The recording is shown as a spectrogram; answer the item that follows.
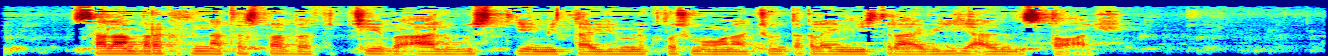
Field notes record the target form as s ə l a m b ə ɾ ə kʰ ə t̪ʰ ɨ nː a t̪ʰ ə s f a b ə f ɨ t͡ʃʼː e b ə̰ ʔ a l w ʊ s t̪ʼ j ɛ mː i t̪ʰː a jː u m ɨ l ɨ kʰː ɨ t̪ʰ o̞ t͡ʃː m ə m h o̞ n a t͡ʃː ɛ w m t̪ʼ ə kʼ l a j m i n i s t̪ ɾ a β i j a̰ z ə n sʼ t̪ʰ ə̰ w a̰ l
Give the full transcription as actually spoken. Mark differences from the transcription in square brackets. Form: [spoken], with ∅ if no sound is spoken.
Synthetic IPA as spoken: s ə l a m b ə ɾ ə kʰ ə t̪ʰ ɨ nː a t̪ʰ ə s f a b ə f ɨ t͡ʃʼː e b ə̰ ʔ a l w ʊ s t̪ʼ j ɛ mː i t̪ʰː a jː u m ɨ l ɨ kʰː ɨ t̪ʰ o̞ t͡ʃː m ə [∅] h o̞ n a t͡ʃː ɛ w [n] t̪ʼ ə kʼ l a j m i n i s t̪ ɾ a β i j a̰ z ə n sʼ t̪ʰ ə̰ w a̰ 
